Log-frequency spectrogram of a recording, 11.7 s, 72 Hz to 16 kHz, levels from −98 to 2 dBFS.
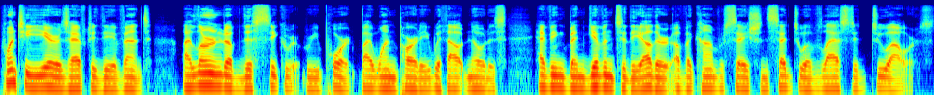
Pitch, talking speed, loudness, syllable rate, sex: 100 Hz, 160 wpm, -21 LUFS, 4.6 syllables/s, male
